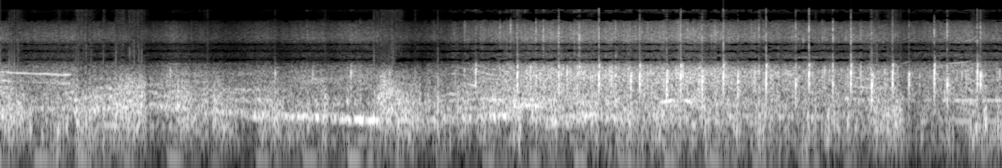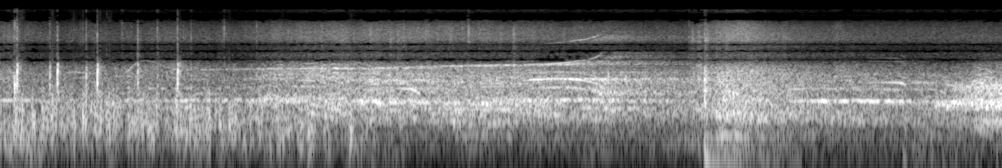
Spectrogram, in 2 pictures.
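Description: A large crowd of young people chants and cheers together outdoors.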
